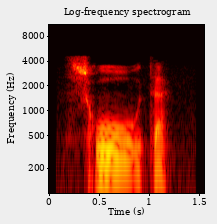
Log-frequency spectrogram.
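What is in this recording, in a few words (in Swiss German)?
"schroote", Alsatian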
